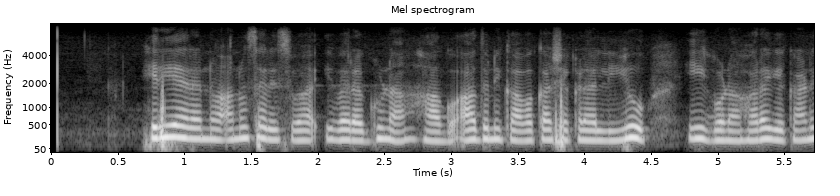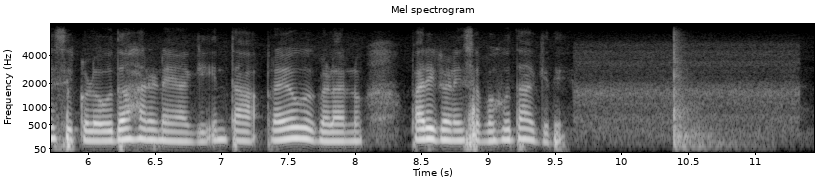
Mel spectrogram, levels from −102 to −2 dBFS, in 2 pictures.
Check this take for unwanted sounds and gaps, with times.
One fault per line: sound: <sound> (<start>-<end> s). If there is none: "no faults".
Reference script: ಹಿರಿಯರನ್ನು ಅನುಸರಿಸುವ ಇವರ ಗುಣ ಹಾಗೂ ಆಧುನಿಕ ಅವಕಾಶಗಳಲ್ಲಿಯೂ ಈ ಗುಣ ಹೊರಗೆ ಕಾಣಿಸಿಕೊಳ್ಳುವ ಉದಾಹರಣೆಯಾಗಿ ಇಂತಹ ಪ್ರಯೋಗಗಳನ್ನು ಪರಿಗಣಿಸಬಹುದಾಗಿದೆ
sound: thud (10.4-11.2 s)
